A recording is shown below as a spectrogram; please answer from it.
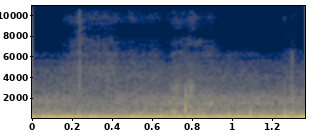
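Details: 2020 Chevy Blazer 3.6L V6 AWD after OEM coolant temperature sensor replacement and a battery disconnect to clear codes: steady low idle rumble with a faint constant hum, no knocks, misses or surges, at 200° operating temperature with AC on and no check engine light; normal.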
